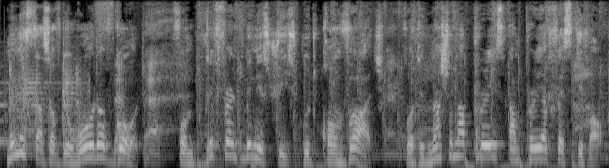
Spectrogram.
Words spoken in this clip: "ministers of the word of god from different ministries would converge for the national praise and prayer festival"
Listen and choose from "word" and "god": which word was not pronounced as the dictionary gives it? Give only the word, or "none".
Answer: none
